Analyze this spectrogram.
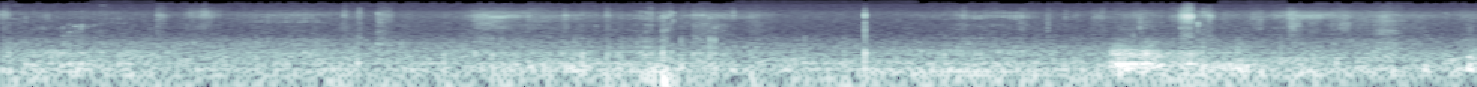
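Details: Domestic cat purring steadily in a low, rough rumble throughout, with faint higher rustles and clicks above it.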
